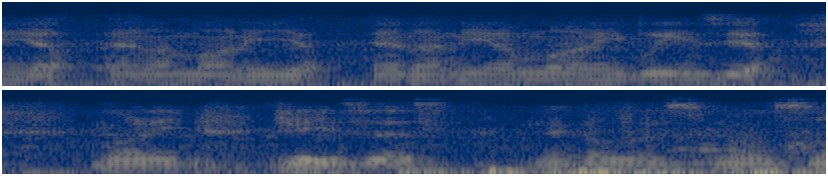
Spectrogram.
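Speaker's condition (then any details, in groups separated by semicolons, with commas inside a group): Brain injury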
